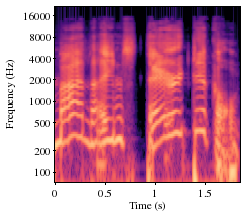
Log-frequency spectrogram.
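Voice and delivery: creepy put-on voice, very high and drawn-out. Redoing the screen name in a creepier voice: even creepier put-on voice. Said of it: "that sounds even creepier".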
